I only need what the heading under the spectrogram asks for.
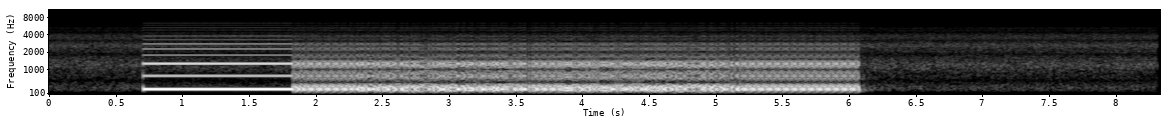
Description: POCSAG pager data (512 baud), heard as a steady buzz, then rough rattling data, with radio hiss.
